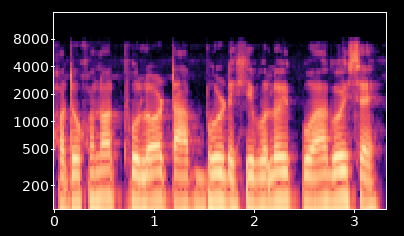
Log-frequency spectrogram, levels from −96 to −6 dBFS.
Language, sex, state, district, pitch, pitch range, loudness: Assamese, male, Assam, Sonitpur, 130 Hz, 125-140 Hz, -15 LUFS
